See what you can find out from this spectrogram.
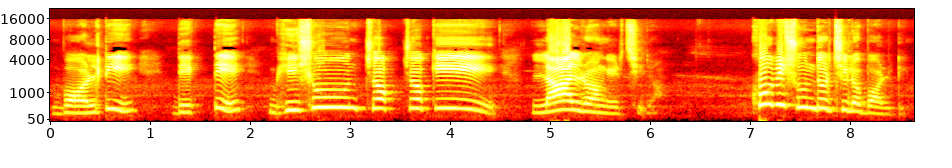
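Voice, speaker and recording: A woman narrating a children's story as a storyteller, deliberate and pausing for dramatic effect. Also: sits high, big pitch swings.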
